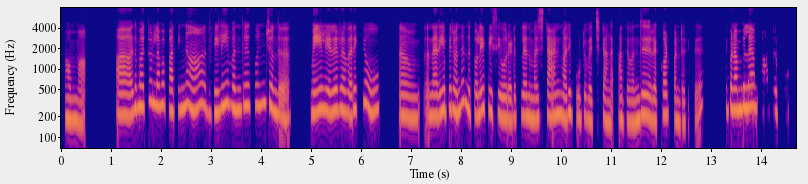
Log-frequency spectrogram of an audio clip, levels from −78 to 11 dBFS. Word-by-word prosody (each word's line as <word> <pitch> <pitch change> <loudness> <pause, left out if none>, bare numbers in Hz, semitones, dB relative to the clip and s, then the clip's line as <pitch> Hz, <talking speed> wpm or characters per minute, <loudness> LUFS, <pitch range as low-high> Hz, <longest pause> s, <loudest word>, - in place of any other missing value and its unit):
ஆமா. 185 -2 0 0.7
அ - - +2 0.2
அது 245 +5 +1
மட்டும் 290 +4 0
இல்லாம 300 0 +2
பார்த்தீங்கன்னா? 260 +4 +1 0.3
அது 245 -4 -5
வெளிய 275 +6 +3 0.2
வந்து 260 +3 0 0.2
கொஞ்சம் 300 -1 0
அந்த 230 - +1 0.6
மேல 250 +4 +6
எழுற 255 +3 +3
வரைக்கும் 260 +3 0 0.5
ஆ - - +2 0.6
நெறைய 210 +4 +3
பேர் 260 -1 0
வந்து 255 +9 +1
அந்தத் 250 -9 0
தொலைபேசிய 230 -1 0
ஒரு 190 - 0
இடத்துல 200 +3 -3
இந்த 200 -1 +1
மாதிரி 190 +1 -1
ஸ்டாண்ட் 210 +1 +1
மாதிரி 210 +5 +1
போட்டு 195 +1 -5
வச்சுட்டாங்க. 170 +1 -3 0.2
அதை 180 -1 -5
வந்து 185 +5 +1 0.2
ரெகார்ட் 215 +5 -3
பண்றதுக்கு. 165 0 -6 0.6
இப்ப 245 - -1
நம்ம 260 +2 +4
எல்லாம் 280 0 +3
பார்த்திருப்போம். 235 0 -12
235 Hz, 145 wpm, -22 LUFS, 200-265 Hz, 0.7 s, மேல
